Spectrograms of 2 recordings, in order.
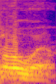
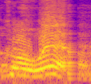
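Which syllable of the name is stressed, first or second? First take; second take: first; second. First: The stress is on the first syllable. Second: The stress is on the second syllable. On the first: "that's a emphasis on the first syllable" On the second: "So emphasis on the latter syllable"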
